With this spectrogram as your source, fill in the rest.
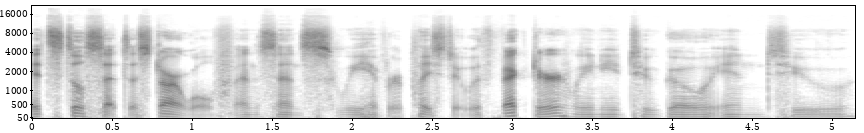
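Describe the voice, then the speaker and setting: A man with a very deep, low voice and vocal fry talks at a moderate pace with ordinary pitch variation, recorded dry and close with no echo. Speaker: modding tutorial youtuber. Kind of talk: tutorial. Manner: hesitant, many fillers. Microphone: mic very close to mouth, poor quality.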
